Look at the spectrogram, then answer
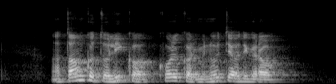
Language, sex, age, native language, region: Slovenian, male, 18-29, Slovenian, Drava region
